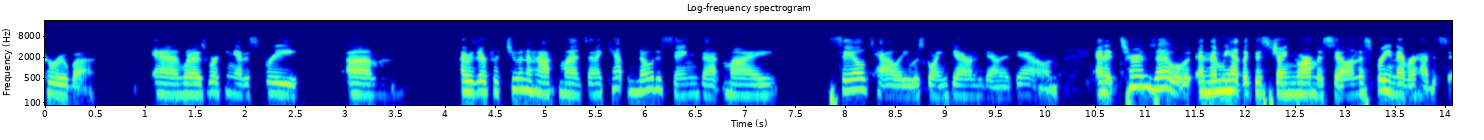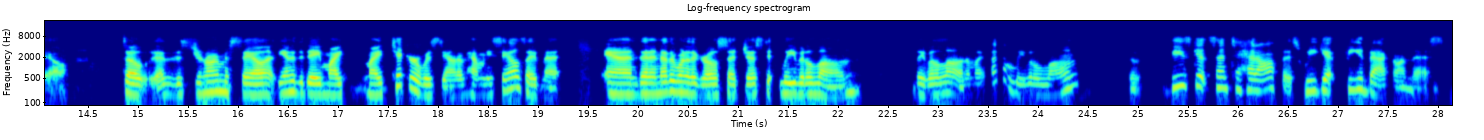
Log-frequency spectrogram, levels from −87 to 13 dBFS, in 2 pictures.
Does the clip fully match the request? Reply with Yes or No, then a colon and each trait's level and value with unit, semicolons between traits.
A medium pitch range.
Yes: average, 4.9 semitones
